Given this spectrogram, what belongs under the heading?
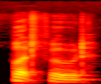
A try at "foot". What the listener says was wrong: No, not food. Not D. T at the end.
